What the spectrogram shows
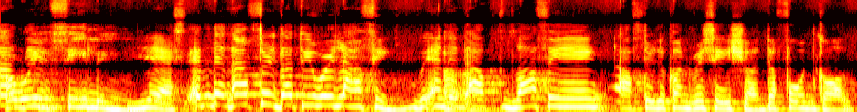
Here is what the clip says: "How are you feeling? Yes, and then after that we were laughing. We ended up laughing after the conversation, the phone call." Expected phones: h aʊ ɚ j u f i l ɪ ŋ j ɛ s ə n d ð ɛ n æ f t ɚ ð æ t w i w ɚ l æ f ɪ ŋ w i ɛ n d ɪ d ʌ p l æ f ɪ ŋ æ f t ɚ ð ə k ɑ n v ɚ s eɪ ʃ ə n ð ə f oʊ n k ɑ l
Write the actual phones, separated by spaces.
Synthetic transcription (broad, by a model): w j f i l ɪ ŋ j ɛ s ə n d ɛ n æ f t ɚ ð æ t w i w ɚ l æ f ɪ ŋ w i ɛ n d ɪ d ʌ p l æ f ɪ ŋ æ f t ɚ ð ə k ɑ n v ɚ s eɪ ʃ ə n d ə f oʊ n k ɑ l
